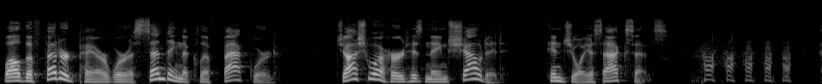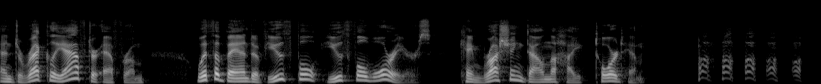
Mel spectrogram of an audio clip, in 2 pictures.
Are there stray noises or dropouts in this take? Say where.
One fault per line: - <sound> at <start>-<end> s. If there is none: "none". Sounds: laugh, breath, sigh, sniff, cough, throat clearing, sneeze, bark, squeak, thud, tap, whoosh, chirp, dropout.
- laugh at 6.9-8.0 s
- laugh at 15.2-16.3 s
